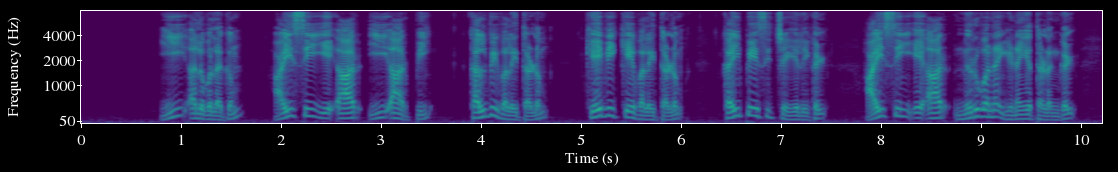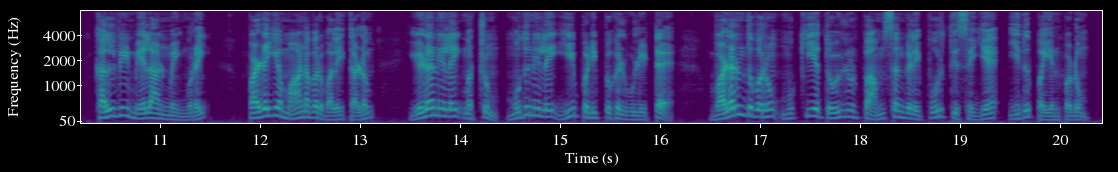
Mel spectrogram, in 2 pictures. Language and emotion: Tamil, neutral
